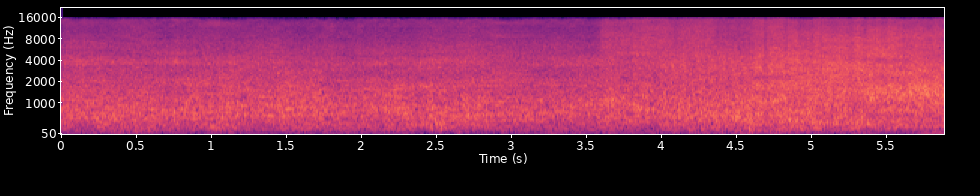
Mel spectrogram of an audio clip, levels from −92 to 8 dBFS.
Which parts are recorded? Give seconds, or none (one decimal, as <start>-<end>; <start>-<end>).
4.0-4.6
